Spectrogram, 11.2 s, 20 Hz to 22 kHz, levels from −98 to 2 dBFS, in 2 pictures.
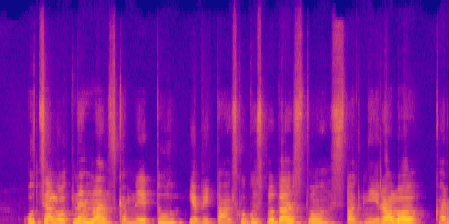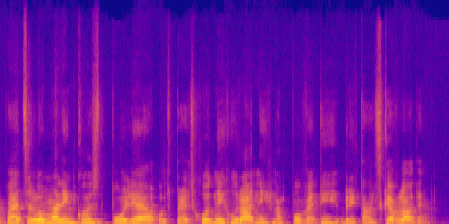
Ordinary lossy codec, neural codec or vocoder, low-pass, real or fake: none; codec, 44.1 kHz, 7.8 kbps, DAC; none; fake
